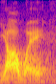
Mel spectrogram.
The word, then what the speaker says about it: Yahweh: Uh, obviously our God, and we often pronounce his name Yahweh. We don't necessarily know that's how they said it, but obviously Yahweh can be defeated.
